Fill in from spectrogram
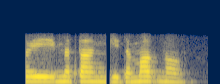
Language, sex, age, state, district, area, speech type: Manipuri, female, 18-30, Manipur, Senapati, urban, conversation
